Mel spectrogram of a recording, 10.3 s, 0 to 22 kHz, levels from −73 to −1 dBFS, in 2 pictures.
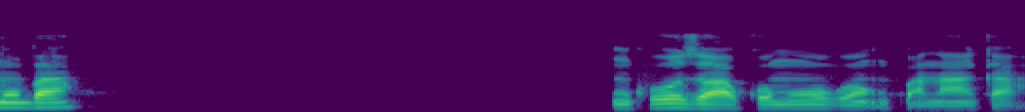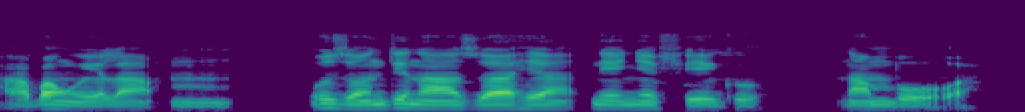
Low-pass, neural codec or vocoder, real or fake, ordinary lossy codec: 7.2 kHz; none; real; none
